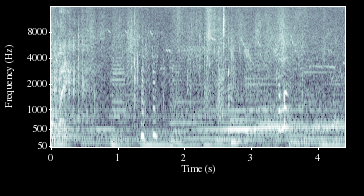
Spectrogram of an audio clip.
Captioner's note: laughs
